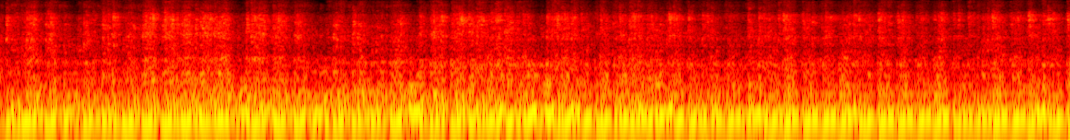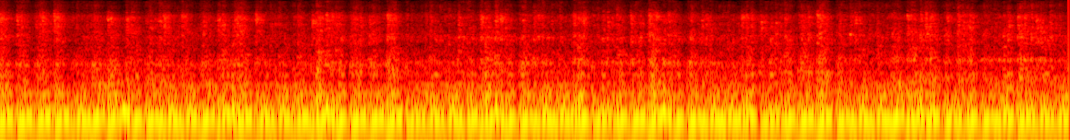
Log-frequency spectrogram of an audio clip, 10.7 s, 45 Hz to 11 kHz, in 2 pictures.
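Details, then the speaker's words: 98-03 Dodge Durango/Dakota Hemi swap, first start after disabling the CAN-bus ignition system and intake runner control and deleting EVAP: deep, steady V8 idle, even low rumble, no knocks or misses, shut off quickly. "I did crank and it started and I shut it off real quick because I want you guys to check it out"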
